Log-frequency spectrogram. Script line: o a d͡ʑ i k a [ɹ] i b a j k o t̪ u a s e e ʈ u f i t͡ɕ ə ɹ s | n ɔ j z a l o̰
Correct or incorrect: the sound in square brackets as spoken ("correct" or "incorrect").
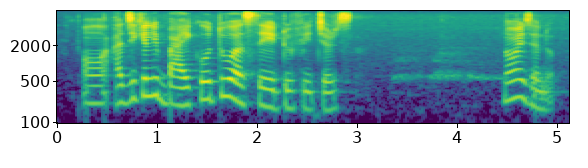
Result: incorrect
